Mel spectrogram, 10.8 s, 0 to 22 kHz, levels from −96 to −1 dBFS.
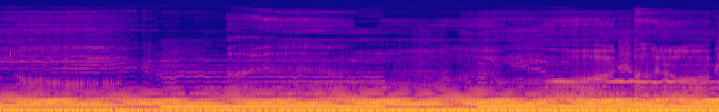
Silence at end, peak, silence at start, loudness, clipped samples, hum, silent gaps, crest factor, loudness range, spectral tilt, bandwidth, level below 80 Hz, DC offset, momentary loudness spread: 0 s; -6 dBFS; 0 s; -20 LUFS; under 0.1%; none; none; 12 dB; 3 LU; -11.5 dB/octave; 3.9 kHz; -24 dBFS; under 0.1%; 3 LU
